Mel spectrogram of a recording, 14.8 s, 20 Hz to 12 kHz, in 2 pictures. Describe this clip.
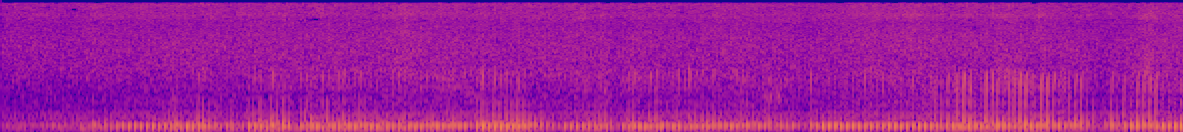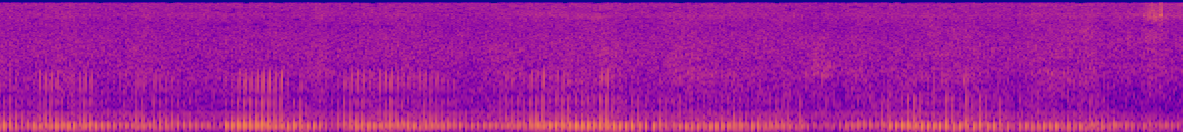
Cat purring.
How it was created: I caressed my cat and I recorded it with my Samsung J5.
Software used: Audacity to cut it
Animal, Cat, Purring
